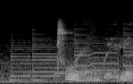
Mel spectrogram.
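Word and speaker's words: 助人为乐: 这么多年，我突然发现 “ 助人为乐 ” 这个词，我念错了很多年。“ 为 ” 字应该念成 4 声，帮助别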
